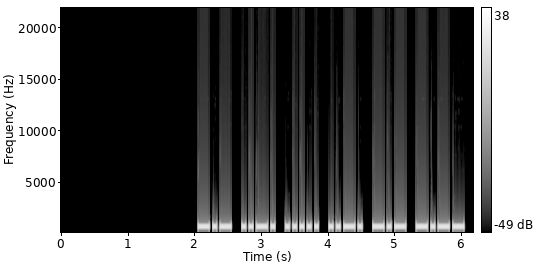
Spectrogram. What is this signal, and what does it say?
Morse code, heard as a keyed tone, about 21 wpm, 700 Hz. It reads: KF5FKY
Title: USA Call Signs - 6 Characters - Repeated 2x - 22wpm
